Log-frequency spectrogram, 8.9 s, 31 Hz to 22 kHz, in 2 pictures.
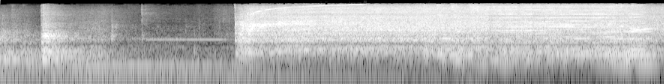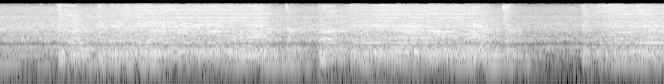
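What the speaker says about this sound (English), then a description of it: "Then we'll take the grinder." An angle grinder works on metal parts of a 1938 Dodge in a shop, a loud, steady whine that starts abruptly after a brief quiet stretch and runs continuously, with slight dips in pitch as it bites.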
